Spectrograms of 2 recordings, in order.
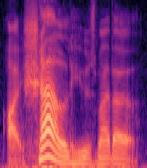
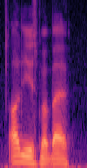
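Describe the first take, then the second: First: Both words 'I shall' are said in full. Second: 'I shall' is shortened to the contraction 'I'll'. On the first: The speaker has careful, formal diction. "They are perfectly spoken Templar Knights" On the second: The speaker talks in an ordinary, casual way.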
